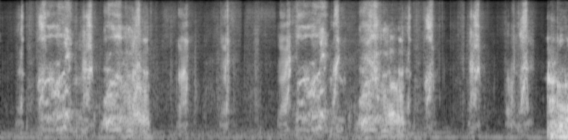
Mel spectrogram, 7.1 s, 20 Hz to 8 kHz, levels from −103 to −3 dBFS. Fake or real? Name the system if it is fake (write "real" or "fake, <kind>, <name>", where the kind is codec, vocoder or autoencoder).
fake, autoencoder, DAC-VAE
